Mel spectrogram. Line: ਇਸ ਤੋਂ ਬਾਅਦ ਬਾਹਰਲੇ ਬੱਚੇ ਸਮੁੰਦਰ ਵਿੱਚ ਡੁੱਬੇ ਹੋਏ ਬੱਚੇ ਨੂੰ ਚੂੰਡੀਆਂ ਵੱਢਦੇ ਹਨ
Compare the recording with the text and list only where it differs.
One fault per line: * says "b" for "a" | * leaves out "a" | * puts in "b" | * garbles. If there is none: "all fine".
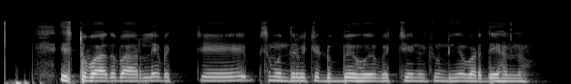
all fine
